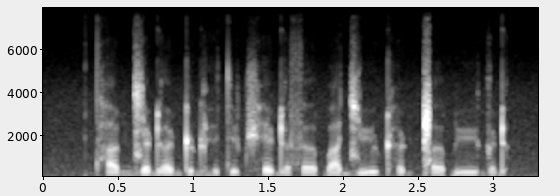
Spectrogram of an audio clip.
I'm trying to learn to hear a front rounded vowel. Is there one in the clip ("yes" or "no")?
yes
